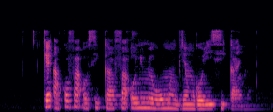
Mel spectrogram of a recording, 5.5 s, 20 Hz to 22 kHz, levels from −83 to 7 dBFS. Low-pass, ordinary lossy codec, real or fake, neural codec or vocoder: 7.2 kHz; AAC, 64 kbps; real; none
